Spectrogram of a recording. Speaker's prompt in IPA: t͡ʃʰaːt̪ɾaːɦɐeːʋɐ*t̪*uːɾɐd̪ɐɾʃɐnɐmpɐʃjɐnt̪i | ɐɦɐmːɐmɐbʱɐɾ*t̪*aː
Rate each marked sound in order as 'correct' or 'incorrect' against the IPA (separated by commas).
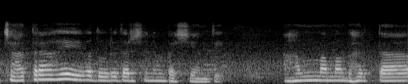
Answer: incorrect, correct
